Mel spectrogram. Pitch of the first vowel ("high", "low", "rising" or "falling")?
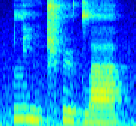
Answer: falling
